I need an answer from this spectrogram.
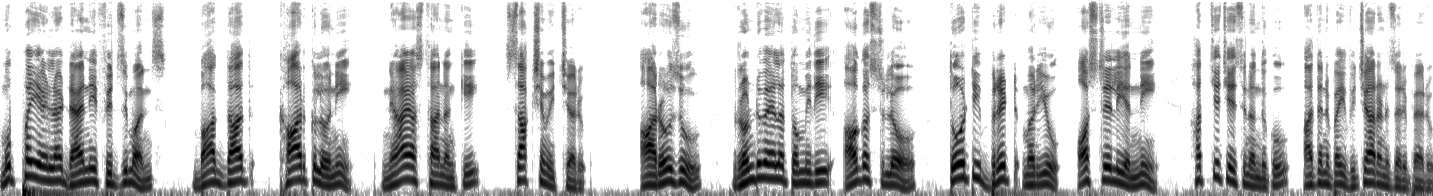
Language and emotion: Telugu, neutral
